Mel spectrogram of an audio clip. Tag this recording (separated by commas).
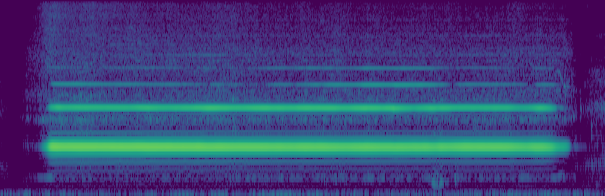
Music, Wind instrument, Musical instrument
